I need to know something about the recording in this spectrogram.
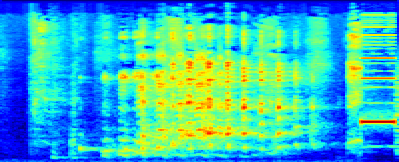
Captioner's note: laughing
